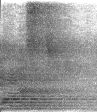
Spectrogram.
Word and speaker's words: honest: To be honest, the head is silent.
